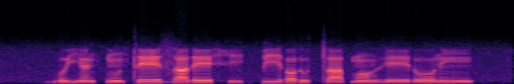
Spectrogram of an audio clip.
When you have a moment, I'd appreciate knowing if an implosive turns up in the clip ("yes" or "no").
yes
